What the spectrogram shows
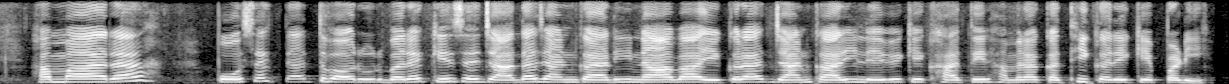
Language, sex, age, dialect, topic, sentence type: Magahi, female, 31-35, Western, agriculture, question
